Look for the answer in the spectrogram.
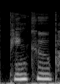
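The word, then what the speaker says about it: Pincu: At a place that I am going to pronounce Pinku Pottery. It's P-I-N-C-U.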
